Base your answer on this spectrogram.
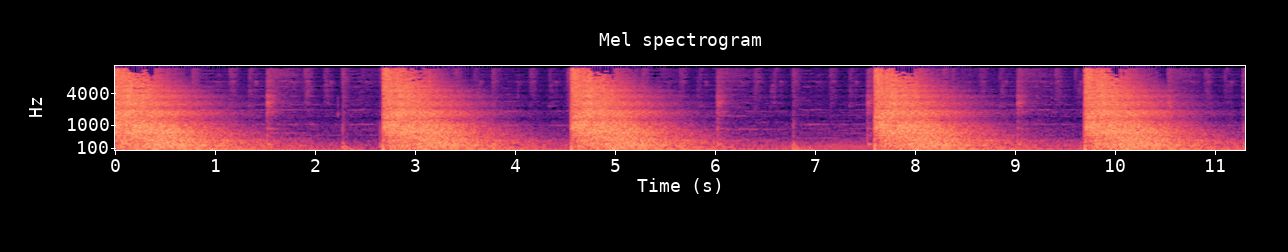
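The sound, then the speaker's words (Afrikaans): Five loud, sharp shots from a .223 rifle fired at a target 25 metres away, two at the head and three at the body, at an uneven pace, each a hard crack followed by a long rolling echo that fades before the next. No talking. “Dis 'n 223. So kom ons kyk hoe dit gaan. Hoeveel meter? 25 meter skiet.”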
